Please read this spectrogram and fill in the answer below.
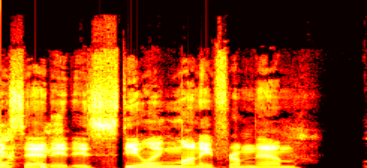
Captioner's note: laughs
